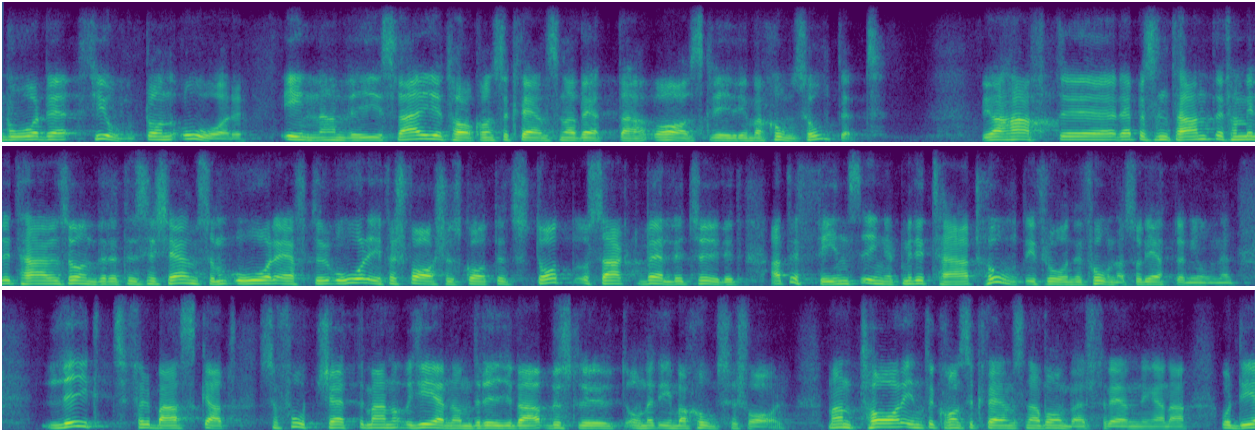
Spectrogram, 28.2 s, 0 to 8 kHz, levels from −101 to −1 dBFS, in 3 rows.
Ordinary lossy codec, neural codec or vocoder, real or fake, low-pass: Opus, 16 kbps; autoencoder, 48 kHz, 32 numbers a frame, DAC-VAE, trained on Japanese speech; fake; 7.2 kHz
